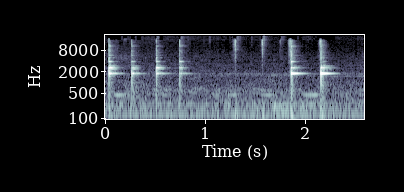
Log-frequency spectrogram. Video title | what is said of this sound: Glass Glue | it sounds, you could hear that it was broken before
